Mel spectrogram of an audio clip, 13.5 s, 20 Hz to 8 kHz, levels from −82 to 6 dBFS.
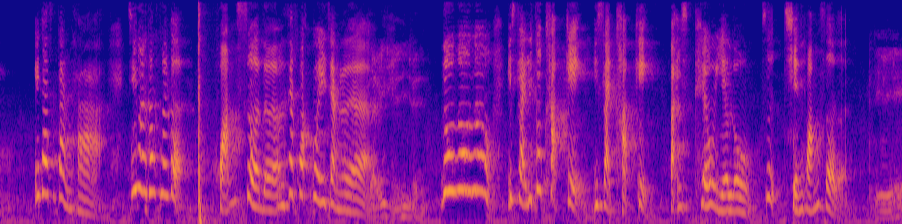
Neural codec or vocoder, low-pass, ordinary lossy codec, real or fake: codec, 16 kHz, 2 kbps, FreqCodec, larger model; none; none; fake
